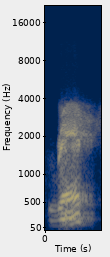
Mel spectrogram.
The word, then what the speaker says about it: read: Read, pronunciation of the second one, red. Aunque se escribe igual, la pronunciación tiene que ser como el color rojo, red.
